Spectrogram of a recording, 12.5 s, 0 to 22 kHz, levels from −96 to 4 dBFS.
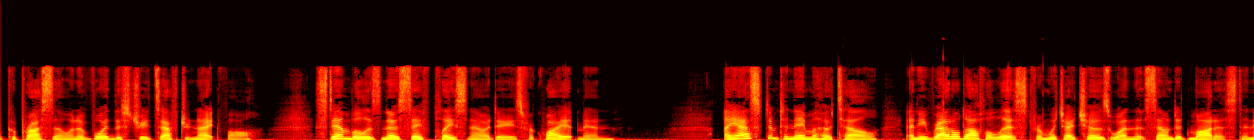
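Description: From 8.43 s to 12.42 s the speech is broken by periodic USB or driver dropouts: about five brief losses, spaced almost exactly 1.0 s apart. Each time, something stalls the audio path and a few milliseconds of signal are skipped outright, so the waveform jumps and a small tick is heard. Their clockwork regularity, and the fact that they tick only where there is sound, separate them from random network packet loss or impulsive clicks.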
